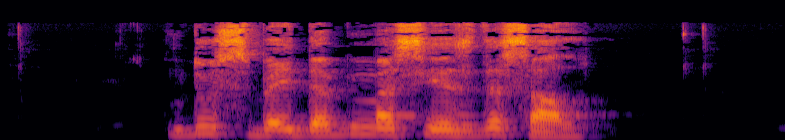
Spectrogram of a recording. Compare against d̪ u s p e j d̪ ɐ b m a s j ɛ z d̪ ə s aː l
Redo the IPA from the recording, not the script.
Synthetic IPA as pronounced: d̪ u s b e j d̪ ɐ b m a s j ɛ z d̪ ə s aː l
